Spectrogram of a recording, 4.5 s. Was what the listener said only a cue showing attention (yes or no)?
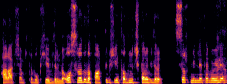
yes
